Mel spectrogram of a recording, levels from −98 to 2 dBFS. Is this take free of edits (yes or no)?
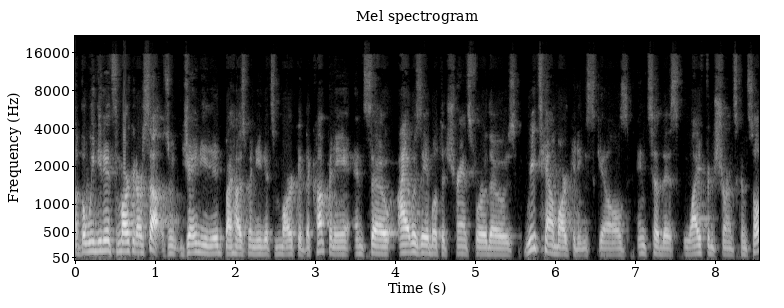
no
